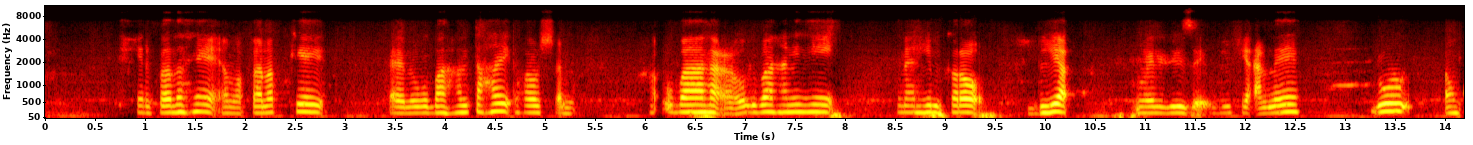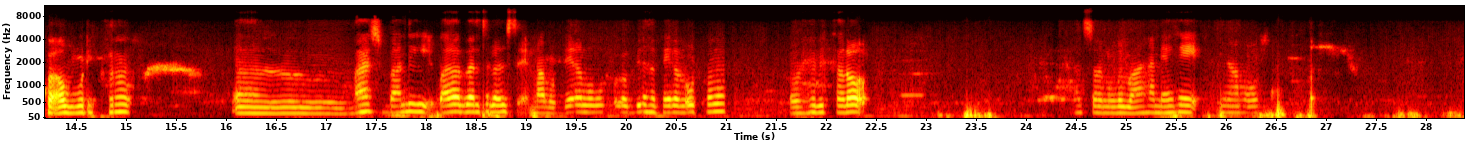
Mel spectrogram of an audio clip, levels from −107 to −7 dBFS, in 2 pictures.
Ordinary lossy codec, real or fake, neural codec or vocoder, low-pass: Opus, 32 kbps; fake; codec, 16 kHz, 1 kbps, X-Codec, HuBERT features, trained on general audio; 7.2 kHz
